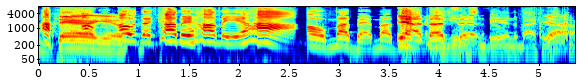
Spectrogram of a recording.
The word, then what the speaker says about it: Kamehameha: that's a crystal ball you're gonna cast a kamikamika what the hell is that oh Omar would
